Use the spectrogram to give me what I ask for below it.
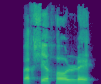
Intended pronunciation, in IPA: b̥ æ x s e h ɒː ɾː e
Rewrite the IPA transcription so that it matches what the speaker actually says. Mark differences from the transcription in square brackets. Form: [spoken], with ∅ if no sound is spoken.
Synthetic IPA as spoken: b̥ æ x [ʃ] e h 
